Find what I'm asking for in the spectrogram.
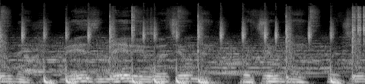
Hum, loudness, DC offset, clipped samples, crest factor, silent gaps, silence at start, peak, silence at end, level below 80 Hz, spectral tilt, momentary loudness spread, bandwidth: none; -16 LUFS; under 0.1%; under 0.1%; 12 dB; none; 0 s; -2 dBFS; 0 s; -28 dBFS; -5 dB/octave; 5 LU; 18 kHz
